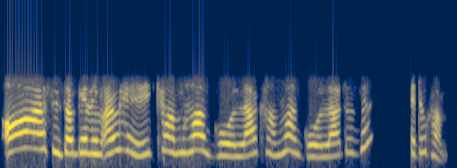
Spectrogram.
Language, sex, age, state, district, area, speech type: Assamese, female, 18-30, Assam, Morigaon, rural, conversation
